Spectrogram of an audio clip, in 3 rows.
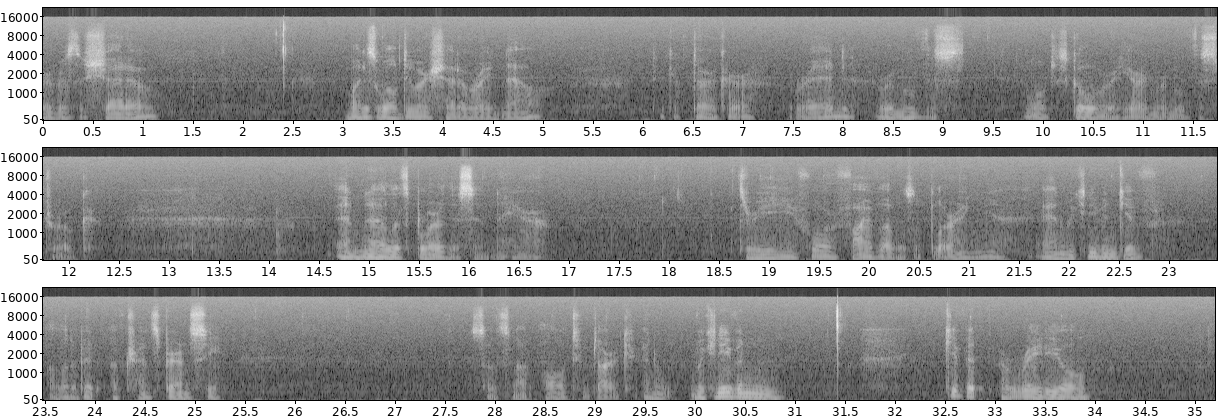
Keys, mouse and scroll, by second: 2.4 click, 6.3 click, 8.7 right click, 9.3 click, 10.6 right click, 11.5 click, 15.9 click, 16.5 click, 17.6 click, 18.8 click, 19.3 click, 22.3 click, 23.3 click, 24.2 click, 25.1 click, 25.9 click, 27.5 click, 28.5 click, 32.5 click.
